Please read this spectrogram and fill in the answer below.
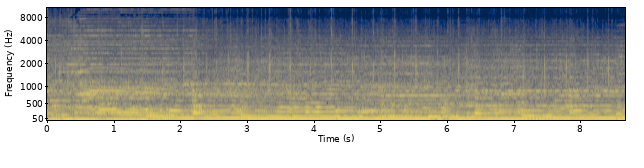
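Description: Live pop band playing slow, held closing chords over a deep bass line through the concert PA, with an arena crowd cheering underneath.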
